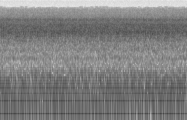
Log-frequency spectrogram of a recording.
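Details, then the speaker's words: Austin America (Mini) with SU carburetor, after a new fuel filter, fuel pump repair, new battery and idle adjustment; steady, even low rumble with no stumbles; smooth idle. "okay i mean right now it it's not running bad yeah it doesn't sound like so"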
